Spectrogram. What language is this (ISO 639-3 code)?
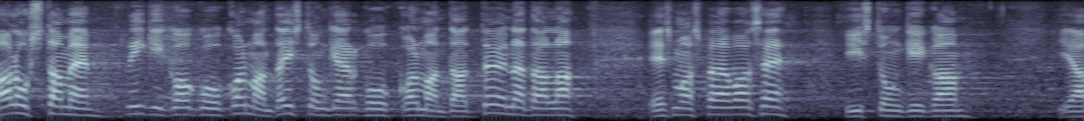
est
